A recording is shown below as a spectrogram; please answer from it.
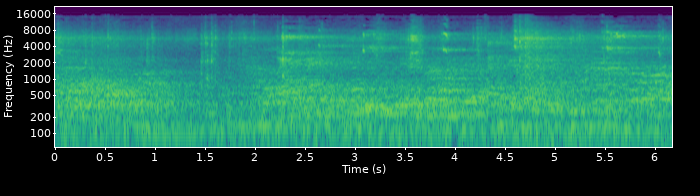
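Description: Badminton rally: rackets strike the shuttlecock several times, roughly a second apart, with short high shoe squeaks on the court floor, echoing in a large sports hall.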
